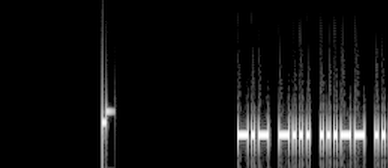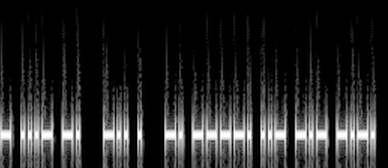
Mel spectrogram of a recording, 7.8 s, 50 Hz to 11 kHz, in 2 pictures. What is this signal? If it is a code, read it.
Morse code, heard as a keyed tone, about 36 wpm, 690 Hz. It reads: KB3UVN DE N9UKC
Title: USA Callsign DE Callsign 35wpm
